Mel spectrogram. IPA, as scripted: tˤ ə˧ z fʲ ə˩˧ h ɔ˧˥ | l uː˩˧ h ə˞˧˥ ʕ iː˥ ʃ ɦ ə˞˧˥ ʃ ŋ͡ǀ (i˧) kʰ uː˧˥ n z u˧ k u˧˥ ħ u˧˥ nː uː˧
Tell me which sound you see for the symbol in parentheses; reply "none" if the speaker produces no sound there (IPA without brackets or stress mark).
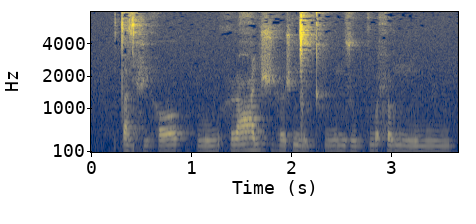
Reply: i˧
